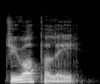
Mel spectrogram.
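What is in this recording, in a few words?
"duopoly", British English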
